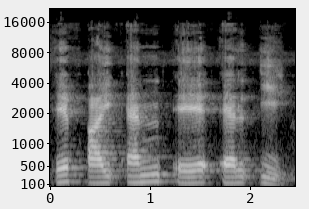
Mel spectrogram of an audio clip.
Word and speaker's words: finale: letter e okay so i can give you an example that is f i n a l e okay where you have to say finale okay so letter e is pronounced in this case and you get the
